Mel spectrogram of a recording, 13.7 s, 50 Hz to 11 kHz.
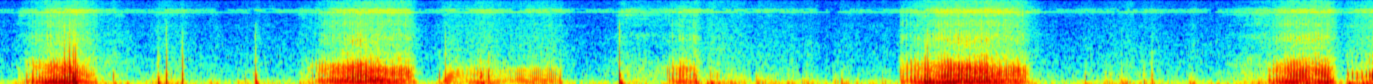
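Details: Loud, rattling snorts with breathing, about 14 a minute, some with a brief whistling sound between them; a pug snoring.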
